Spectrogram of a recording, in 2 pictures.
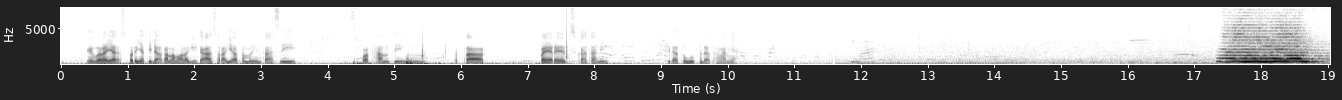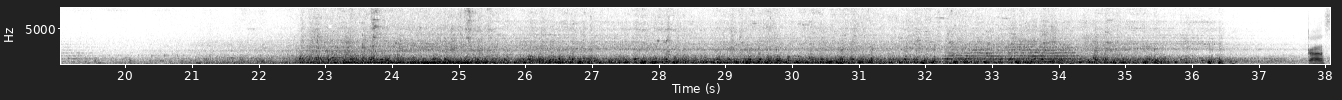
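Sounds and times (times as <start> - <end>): train horn blast: 17.3 - 19.6, 32.2 - 34.6
train wheels rumbling and clattering: 19.4 - 37.8.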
